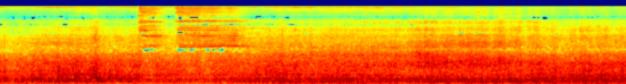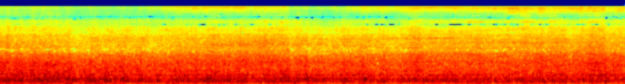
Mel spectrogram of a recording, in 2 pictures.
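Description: Autorack cars of a CSX freight train rolling past on the rails with a steady rumble and rattle of wheels.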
